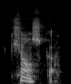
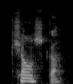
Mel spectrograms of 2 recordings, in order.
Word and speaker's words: książka: We have K, okay, voiceless. Then we have a voiced before, but it becomes voiceless because it's before a voiceless consonant. Książka, książka. książka.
